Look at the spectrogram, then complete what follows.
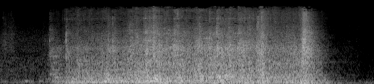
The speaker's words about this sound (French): Fait que on, ferme la porte du garage. ça on devrait l'entendre. Ouais, on devrait l'entendre. On ferme la porte du garage.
